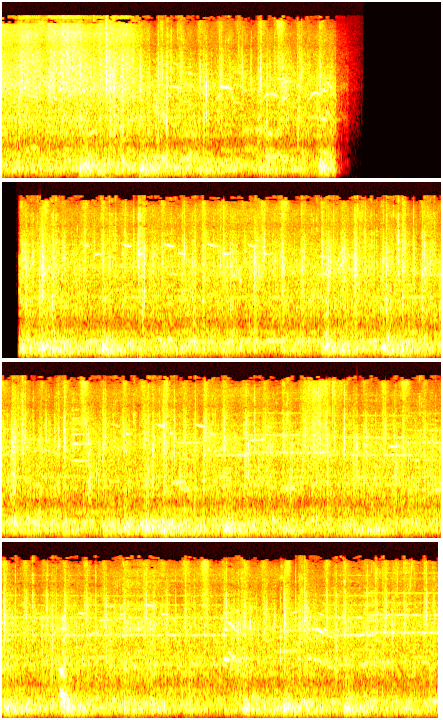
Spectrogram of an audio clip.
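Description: Footsteps crunch quickly on a dirt path.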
